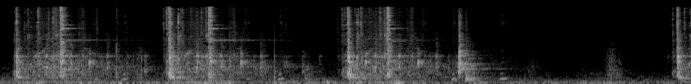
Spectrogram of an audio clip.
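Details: Generac GP5500 portable generator, bought used about a year ago and left sitting; about five recoil pulls a second or two apart, engine spins briefly but never fires; no-start because the fuel tank is empty.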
